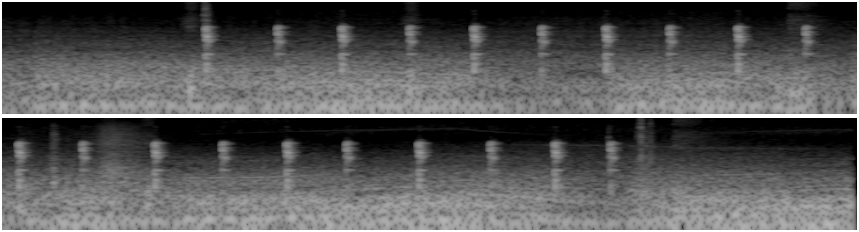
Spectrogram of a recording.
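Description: A turn signal ticks rapidly and evenly.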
